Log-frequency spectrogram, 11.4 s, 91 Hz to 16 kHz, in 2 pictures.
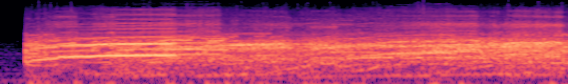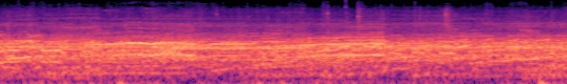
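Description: A dense chorus of many hens clucking and cackling together in a poultry house holding 5,500 egg-laying hens in the far west of Santa Catarina, steady and loud throughout, with overlapping calls creating a continuous busy din.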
